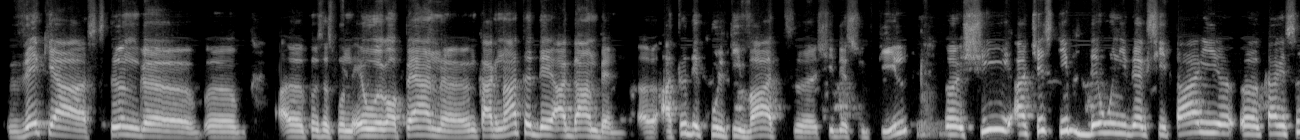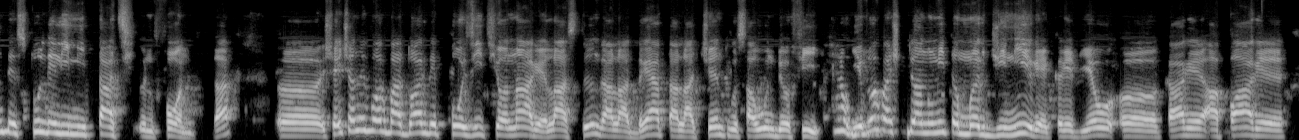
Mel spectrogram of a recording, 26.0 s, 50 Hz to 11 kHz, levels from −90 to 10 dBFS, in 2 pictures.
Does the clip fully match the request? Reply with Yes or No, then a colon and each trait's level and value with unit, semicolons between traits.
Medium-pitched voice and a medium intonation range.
No: medium, 180 Hz; wide, 6.5 semitones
